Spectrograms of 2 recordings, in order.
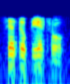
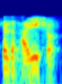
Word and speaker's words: Santapietro: I'm pretty sure it's Mexican because you say it like Santo Pietro. No, it's Santapietro.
